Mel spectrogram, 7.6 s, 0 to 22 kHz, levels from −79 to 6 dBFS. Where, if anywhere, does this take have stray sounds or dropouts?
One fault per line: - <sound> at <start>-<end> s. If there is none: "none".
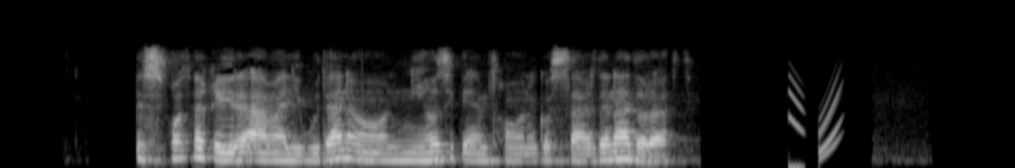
- chirp at 5.9-6.3 s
